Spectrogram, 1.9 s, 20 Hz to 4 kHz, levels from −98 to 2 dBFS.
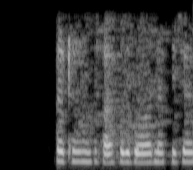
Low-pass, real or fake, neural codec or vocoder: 3.6 kHz; real; none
